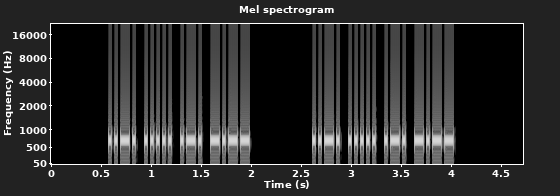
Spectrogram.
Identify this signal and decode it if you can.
Morse code, heard as a keyed tone, about 37 wpm, 700 Hz. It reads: F5RY F5RY
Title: DXCC-100 Call Signs - 4 Characters - Repeated 2x - 40wpm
